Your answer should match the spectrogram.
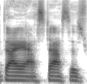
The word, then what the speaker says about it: diastasis: Did I say that correctly? – Honestly, I've only heard a few people say it. I say diastasis. – Diastasis. All right. Well, 10 points for the non-pregnant human over here.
